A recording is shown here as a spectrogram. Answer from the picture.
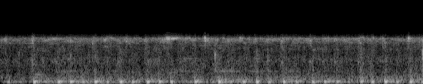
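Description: Small motorcycle engine idling with an even, fast beat.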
